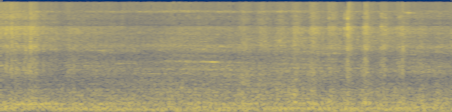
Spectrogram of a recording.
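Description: An empty coal train with a distributed power unit rolls steadily along a long siding nearby, producing a loud continuous rumbling roar with faint metallic clatter and no pauses.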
